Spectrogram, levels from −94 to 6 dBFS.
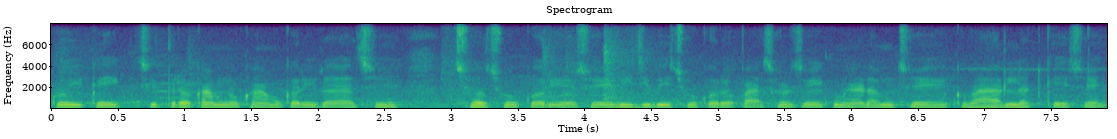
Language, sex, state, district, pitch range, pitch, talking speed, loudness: Gujarati, female, Gujarat, Gandhinagar, 180-190 Hz, 185 Hz, 165 wpm, -18 LUFS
